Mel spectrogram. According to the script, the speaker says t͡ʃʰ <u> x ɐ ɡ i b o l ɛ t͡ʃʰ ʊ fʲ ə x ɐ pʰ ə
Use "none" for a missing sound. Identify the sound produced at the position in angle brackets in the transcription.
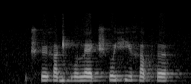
ø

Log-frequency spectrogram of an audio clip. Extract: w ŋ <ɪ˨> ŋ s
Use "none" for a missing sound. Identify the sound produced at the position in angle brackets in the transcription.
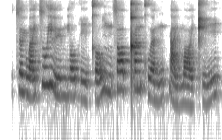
ɪ˧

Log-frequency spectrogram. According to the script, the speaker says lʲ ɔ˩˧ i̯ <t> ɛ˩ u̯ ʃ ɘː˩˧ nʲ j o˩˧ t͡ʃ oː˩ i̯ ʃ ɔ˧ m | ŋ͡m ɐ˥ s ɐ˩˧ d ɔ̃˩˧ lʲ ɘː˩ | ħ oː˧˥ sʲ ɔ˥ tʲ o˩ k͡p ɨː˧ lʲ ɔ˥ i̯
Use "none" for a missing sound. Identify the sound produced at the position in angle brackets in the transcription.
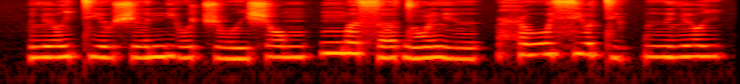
tʲ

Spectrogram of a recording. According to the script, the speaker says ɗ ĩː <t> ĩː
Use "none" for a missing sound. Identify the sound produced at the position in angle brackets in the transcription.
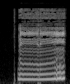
ɾ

